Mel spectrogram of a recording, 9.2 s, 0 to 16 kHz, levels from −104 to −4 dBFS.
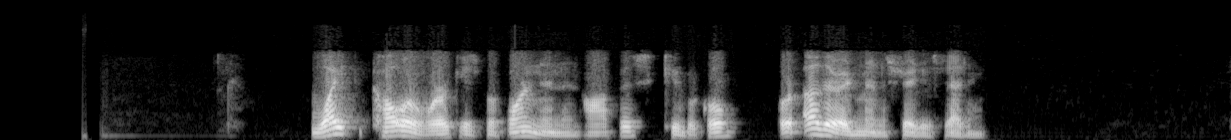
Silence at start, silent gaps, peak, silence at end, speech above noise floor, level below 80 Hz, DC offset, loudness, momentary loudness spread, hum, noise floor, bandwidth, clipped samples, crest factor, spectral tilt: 2.35 s; none; -2 dBFS; 1.9 s; 70 dB; -60 dBFS; under 0.1%; -21 LUFS; 13 LU; none; -90 dBFS; 4.1 kHz; under 0.1%; 20 dB; -10.5 dB/octave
